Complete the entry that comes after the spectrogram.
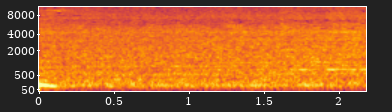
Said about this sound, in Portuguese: O ônibus passou justinho naquele fio que atravessa a rua.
